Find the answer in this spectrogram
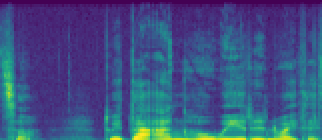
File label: "anghywir", Welsh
